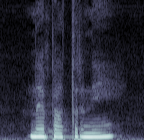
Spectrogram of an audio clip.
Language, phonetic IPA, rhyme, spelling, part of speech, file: Czech, [ˈnɛpatr̩niː], -atr̩niː, nepatrný, adjective, Cs-nepatrný.ogg
- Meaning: minute, insignificant, infinitesimal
